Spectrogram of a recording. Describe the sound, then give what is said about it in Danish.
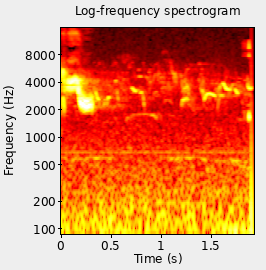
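Birds chirp softly in a forest, a bright cluster of high tweets at the start followed by scattered fainter calls over a quiet, steady background hush, with a few more chirps near the end. “Han var gået gennem skoven, hvor han sad på en træstup og spiste sin madpakke, mens fuglene pippede over ham, og insekterne kriblede og krablede i skovbunden under ham.”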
